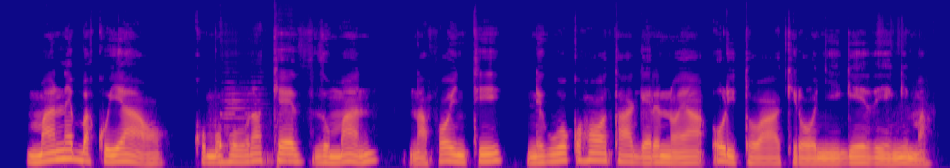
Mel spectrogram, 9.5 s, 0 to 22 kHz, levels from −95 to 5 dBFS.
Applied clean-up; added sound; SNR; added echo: neural mask model DeepFilterNet 3.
